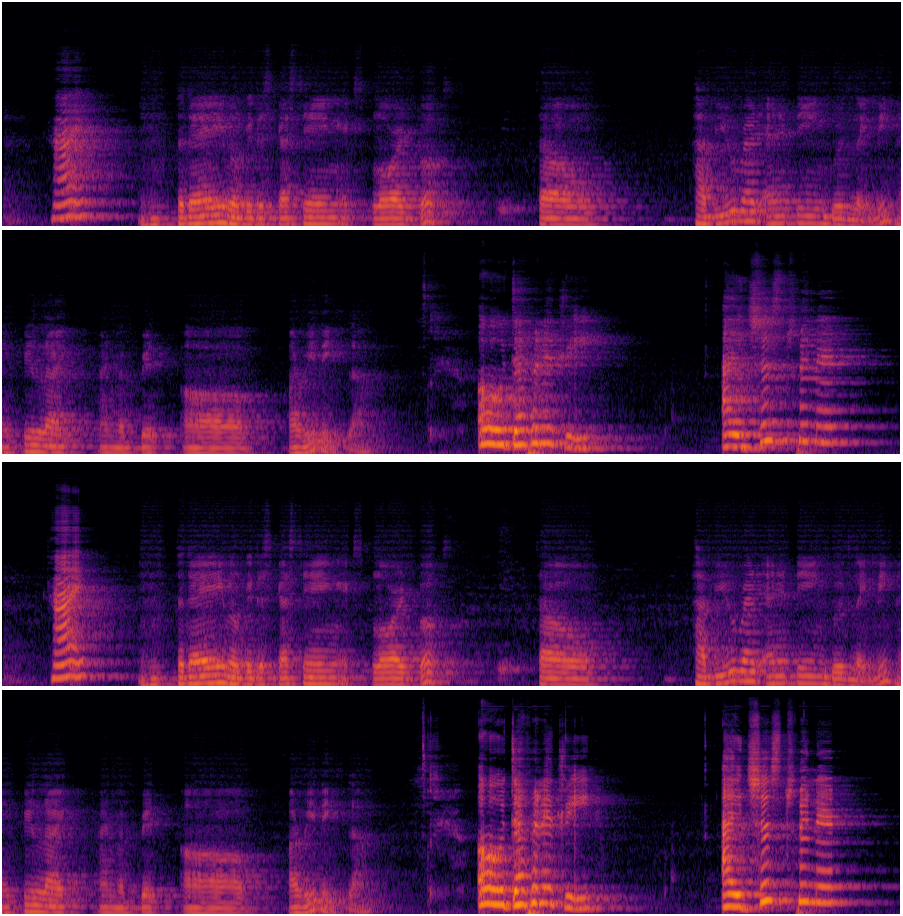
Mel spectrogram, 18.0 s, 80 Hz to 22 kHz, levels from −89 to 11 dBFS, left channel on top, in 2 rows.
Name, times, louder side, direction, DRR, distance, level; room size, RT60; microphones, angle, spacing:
voice 1, 0.5-0.9 13.7-14.9 16.2-17.3, right 4 dB, 85° right, 8 dB, 0.5 m, -21 dB
voice 2, 1.4-4.3 5.4-5.9 6.9-9.6 9.9-10.5 10.8-11.5 11.9-12.7, right 1 dB, 15° right, 5 dB, 0.4 m, -30 dB
7.6 x 7.3 x 7.0 m, 1.3 s
head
